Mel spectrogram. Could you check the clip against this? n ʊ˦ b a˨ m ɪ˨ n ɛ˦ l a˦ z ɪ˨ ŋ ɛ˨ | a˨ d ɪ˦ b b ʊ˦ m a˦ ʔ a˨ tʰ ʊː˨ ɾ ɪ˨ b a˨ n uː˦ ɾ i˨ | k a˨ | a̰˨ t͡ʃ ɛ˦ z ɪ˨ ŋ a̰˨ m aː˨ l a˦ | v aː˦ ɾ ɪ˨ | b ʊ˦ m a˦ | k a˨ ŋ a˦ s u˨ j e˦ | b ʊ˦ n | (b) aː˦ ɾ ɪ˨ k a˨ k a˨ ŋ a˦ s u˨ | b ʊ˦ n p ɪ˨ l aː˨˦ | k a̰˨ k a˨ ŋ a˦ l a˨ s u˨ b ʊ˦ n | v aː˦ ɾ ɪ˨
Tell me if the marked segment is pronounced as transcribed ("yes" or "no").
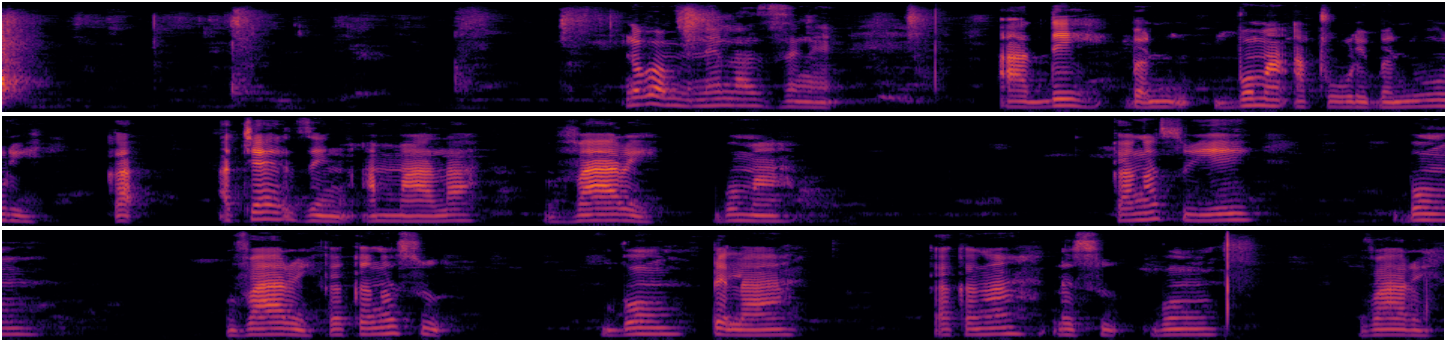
no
